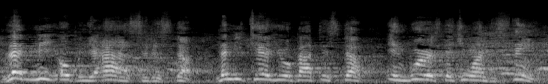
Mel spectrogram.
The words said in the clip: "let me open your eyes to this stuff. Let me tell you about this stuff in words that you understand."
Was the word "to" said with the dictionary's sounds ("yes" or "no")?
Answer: no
